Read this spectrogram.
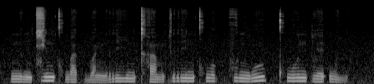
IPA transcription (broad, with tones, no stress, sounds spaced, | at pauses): n ɯ˩˦ ŋ t͡ɕ i˥˩ n kʰ w a˨˩ t̚ b a˨˩ ŋ r iː˧ m kʰ a˨˩ m k r i˦˥ n kʰ w o˦˥ k̚ f ɯ˧ ŋ w uː˥˩ p̚ kʰ w u˥˩ n p l e˦˥ ʔ w i˨˩ t̚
